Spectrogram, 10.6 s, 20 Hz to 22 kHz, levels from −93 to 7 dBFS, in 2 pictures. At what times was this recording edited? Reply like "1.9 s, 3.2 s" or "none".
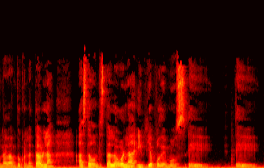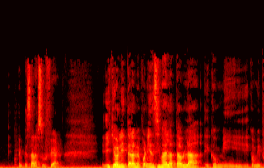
4.7 s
